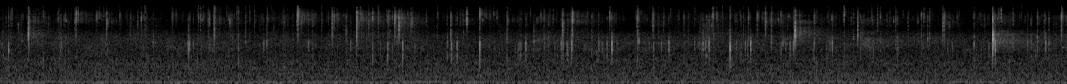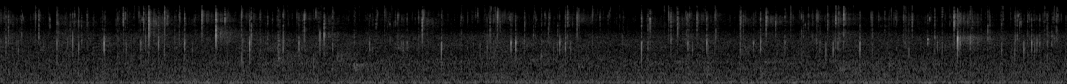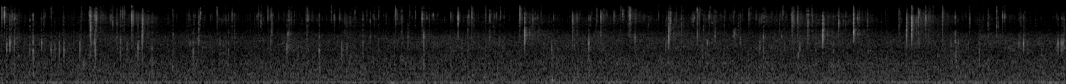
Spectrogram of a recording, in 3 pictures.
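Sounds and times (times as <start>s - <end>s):
water dripping in a cave: 0.0s - 31.9s.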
